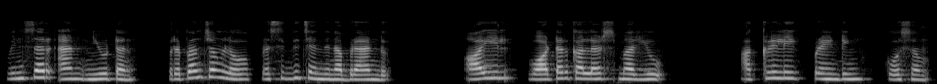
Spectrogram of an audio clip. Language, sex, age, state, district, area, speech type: Telugu, female, 18-30, Telangana, Kamareddy, urban, spontaneous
